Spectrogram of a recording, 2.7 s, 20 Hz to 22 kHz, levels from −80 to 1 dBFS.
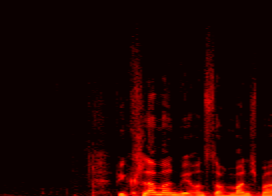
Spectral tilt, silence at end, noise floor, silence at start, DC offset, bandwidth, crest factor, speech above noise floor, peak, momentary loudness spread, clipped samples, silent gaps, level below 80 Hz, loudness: -6 dB/octave; 0 s; -71 dBFS; 0.9 s; under 0.1%; 19 kHz; 18 dB; 35 dB; -20 dBFS; 19 LU; under 0.1%; none; -78 dBFS; -37 LUFS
